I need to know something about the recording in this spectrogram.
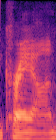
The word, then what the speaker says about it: crayon: that like a it's supposed to be crayon but I I do pronounce it you know still like the way that it doesn't take it doesn't like it basically it has like one syllable as opposed to uh as opposed to two but prob like going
